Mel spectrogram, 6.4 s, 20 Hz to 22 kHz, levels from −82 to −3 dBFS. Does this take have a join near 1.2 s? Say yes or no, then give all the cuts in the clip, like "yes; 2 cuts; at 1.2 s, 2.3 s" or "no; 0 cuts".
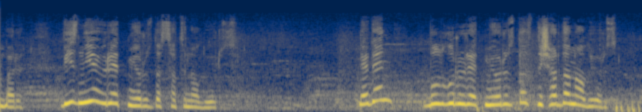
no; 1 cut; at 3.5 s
